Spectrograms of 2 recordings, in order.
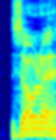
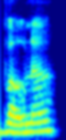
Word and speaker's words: Zona: You saying my name at the end threw me off because it didn't sound like Zona. But what did it sound like? Like Vona.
